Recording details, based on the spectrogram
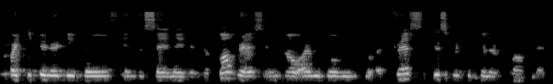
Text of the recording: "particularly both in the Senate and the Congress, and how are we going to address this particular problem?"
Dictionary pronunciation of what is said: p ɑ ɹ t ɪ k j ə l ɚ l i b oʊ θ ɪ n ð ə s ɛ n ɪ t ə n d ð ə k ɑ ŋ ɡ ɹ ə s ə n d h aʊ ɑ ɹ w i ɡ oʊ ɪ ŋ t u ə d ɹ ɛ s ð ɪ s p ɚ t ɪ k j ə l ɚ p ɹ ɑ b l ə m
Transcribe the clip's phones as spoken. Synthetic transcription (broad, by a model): p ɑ ɹ t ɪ k j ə l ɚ l i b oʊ t ɪ n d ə s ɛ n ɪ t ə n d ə k ɑ ŋ ɡ ɹ ə s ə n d h aʊ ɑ ɹ w i ɡ oʊ ɪ ŋ t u ə d ɹ ɛ s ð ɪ s p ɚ t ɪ k j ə l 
